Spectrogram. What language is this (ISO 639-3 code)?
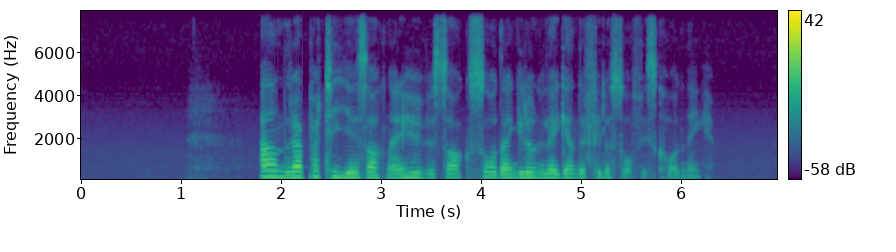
swe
